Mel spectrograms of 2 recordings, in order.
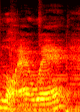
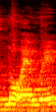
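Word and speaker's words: Loewe: and it is from lo away i always pronounce it as low away because that is my friends from spain told me they said that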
